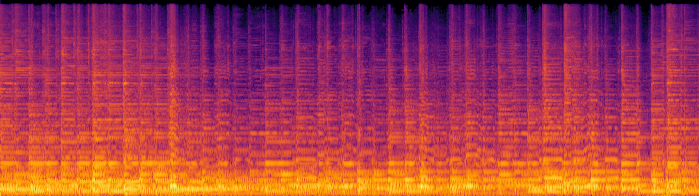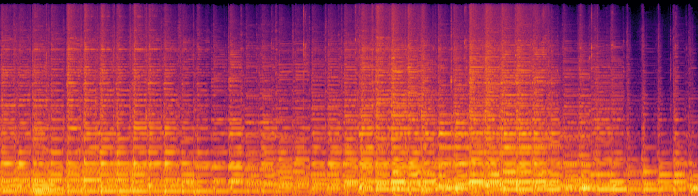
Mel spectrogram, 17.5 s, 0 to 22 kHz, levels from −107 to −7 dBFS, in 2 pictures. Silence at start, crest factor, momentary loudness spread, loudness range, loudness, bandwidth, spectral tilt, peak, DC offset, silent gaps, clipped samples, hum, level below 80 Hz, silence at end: 0 s; 16 dB; 7 LU; 4 LU; -22 LUFS; over 20 kHz; -6.5 dB/octave; -4 dBFS; under 0.1%; none; under 0.1%; none; -38 dBFS; 0 s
